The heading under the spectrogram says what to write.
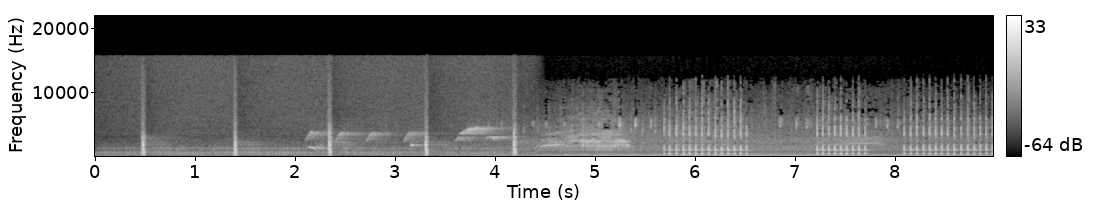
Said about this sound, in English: A tree banged with a stick held in a beak. Palm cockatoo.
